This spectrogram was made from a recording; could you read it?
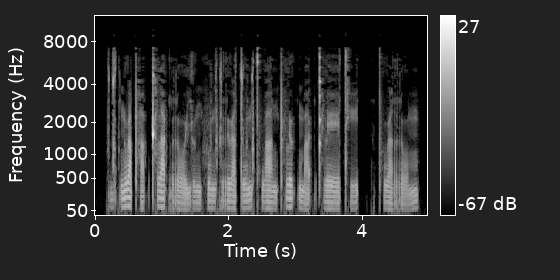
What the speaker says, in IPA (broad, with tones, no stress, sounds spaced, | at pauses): d u˦˥ k̚ n u˥˩ a̯ pʰ a˨˩ p̚ kʰ l a˥˩ k̚ r oː˨˩ j ɯ˨˩ ŋ h u˧ n k r ɯ˧ a̯ t u˦˥ n kʰ w a˧ n pʰ l ɯ˥˩ k̚ m a˨˩ k̚ pʰ l eː˧ tʰ i˦˥ t̚ | pʰ u˨˩ a̯ r o˩˦ m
